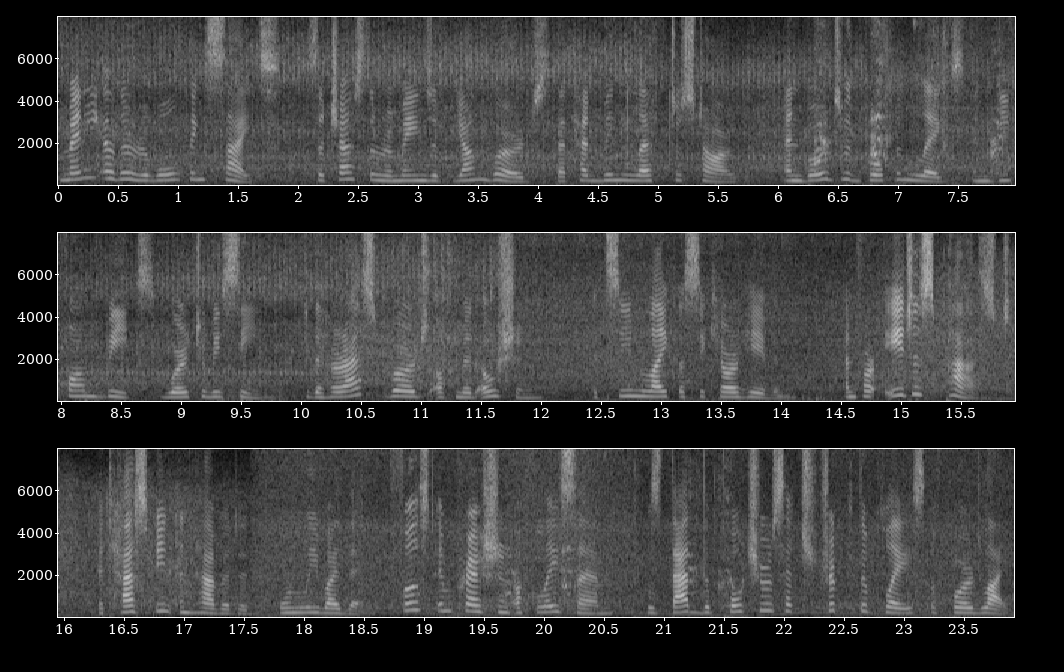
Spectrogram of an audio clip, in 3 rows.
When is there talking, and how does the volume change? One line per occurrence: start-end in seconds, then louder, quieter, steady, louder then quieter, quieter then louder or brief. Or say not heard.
0.0-23.8 steady.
